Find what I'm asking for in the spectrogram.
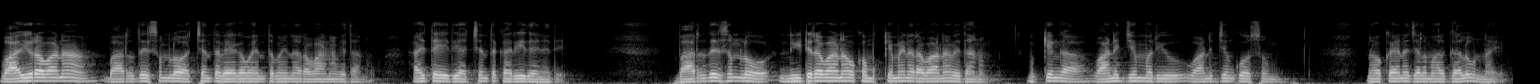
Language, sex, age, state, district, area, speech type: Telugu, male, 30-45, Andhra Pradesh, West Godavari, rural, spontaneous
